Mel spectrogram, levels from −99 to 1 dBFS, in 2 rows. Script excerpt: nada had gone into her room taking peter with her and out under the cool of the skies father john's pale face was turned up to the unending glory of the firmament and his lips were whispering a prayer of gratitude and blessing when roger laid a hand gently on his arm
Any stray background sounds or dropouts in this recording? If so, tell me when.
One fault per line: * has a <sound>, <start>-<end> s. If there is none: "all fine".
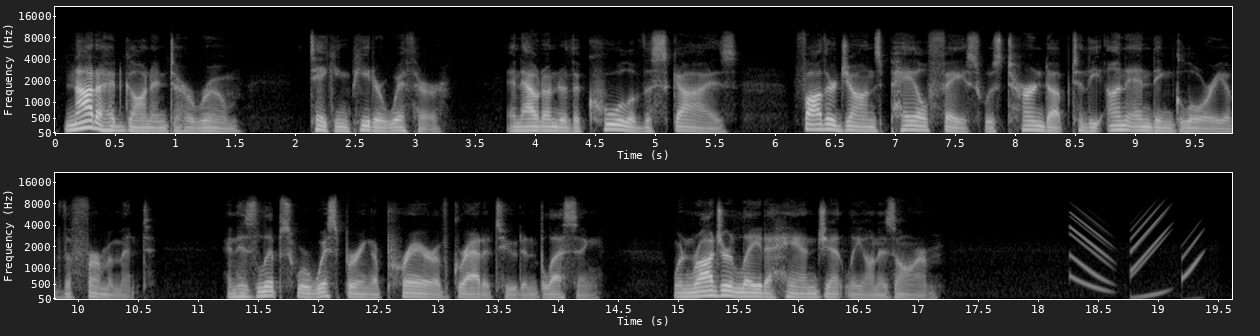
* has a chirp, 18.3-19.4 s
